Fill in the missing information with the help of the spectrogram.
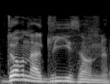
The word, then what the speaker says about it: Domhnall Gleeson: che vuoi pronunciare un attimo con l'accento gaelico? – Domhnall Gleeson, esatto.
